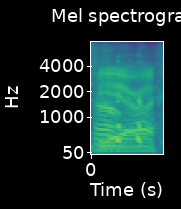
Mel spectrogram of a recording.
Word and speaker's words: Bari: She pronounces it Barry, but it's B-A-R-I. Bari.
